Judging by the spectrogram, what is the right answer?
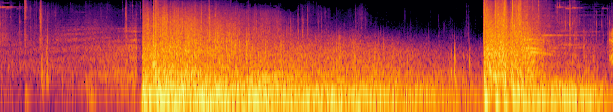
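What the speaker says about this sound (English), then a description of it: "Enemy cruise missile incoming!" In a video game, a cruise missile strike lands as a huge booming blast that roars and rumbles for several seconds, followed by a second heavy explosion, loud and close with no voices.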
